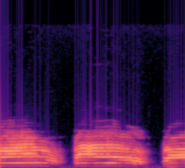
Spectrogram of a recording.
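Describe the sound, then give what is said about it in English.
A male cat named Kipper meows three times in quick succession, each call long and loud, separated by brief pauses, with the last meow cut short. “Right, okay, let me translate for you, Kipper.”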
